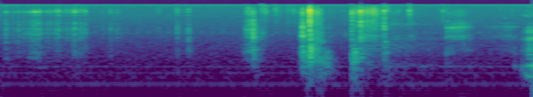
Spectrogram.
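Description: Small paper-snip scissors cutting into cardstock: a few separate snips, mostly in the second half, the loudest a little over two seconds in.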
